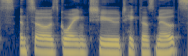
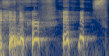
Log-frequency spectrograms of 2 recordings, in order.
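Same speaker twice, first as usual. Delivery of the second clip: cracking up mid-phrase, very high, laughing through words. Repeating the other speaker's playful taunt at the show's end: laughing while talking.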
